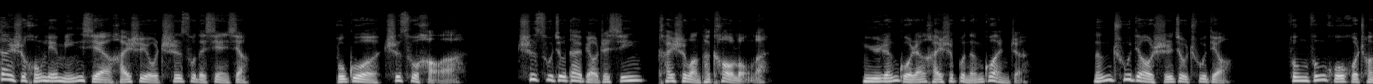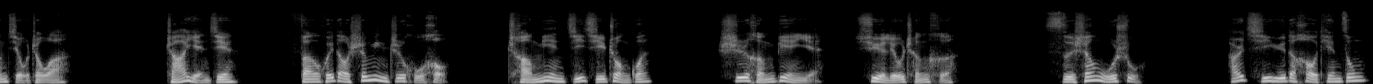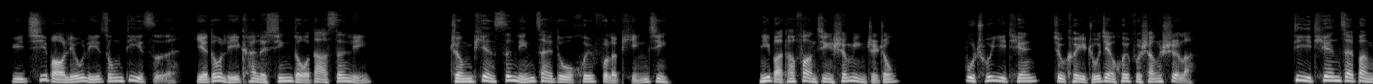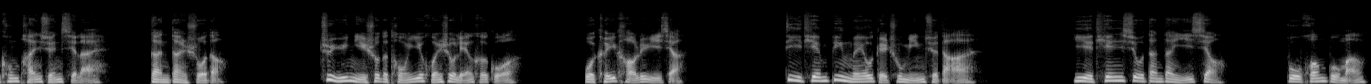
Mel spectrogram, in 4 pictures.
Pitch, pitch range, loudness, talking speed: 130 Hz, 105-155 Hz, -22 LUFS, 220 characters per minute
